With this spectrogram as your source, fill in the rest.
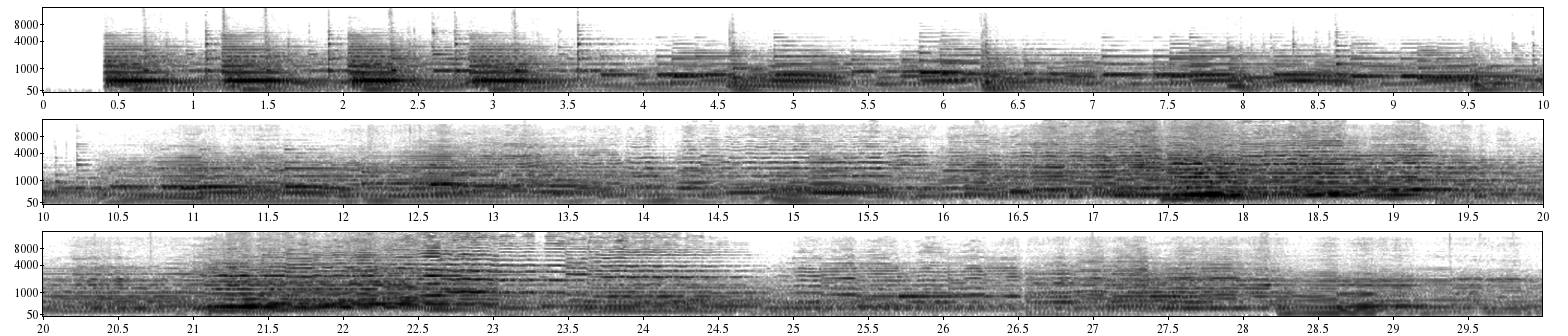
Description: Piano Quartet in A Minor, Vivo

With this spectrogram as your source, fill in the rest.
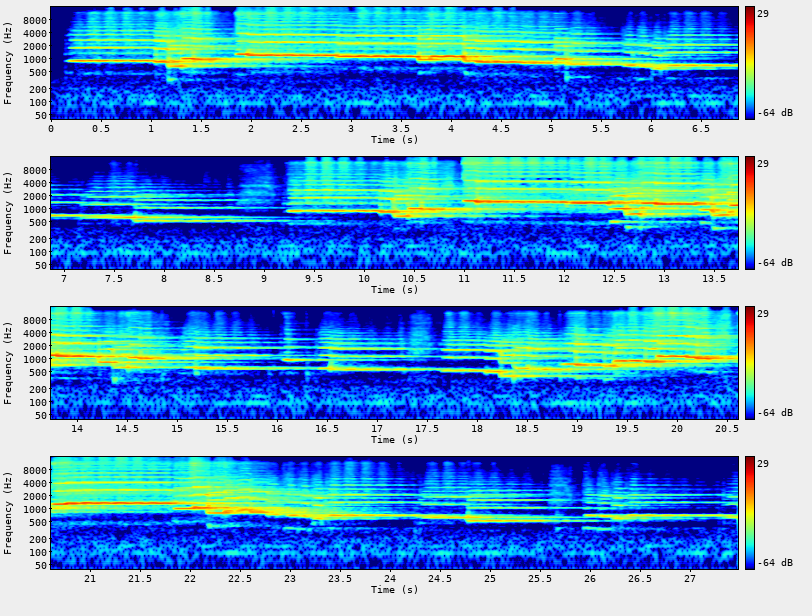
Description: Pieces For Flute Alone, Gemachlich, leight bewegt

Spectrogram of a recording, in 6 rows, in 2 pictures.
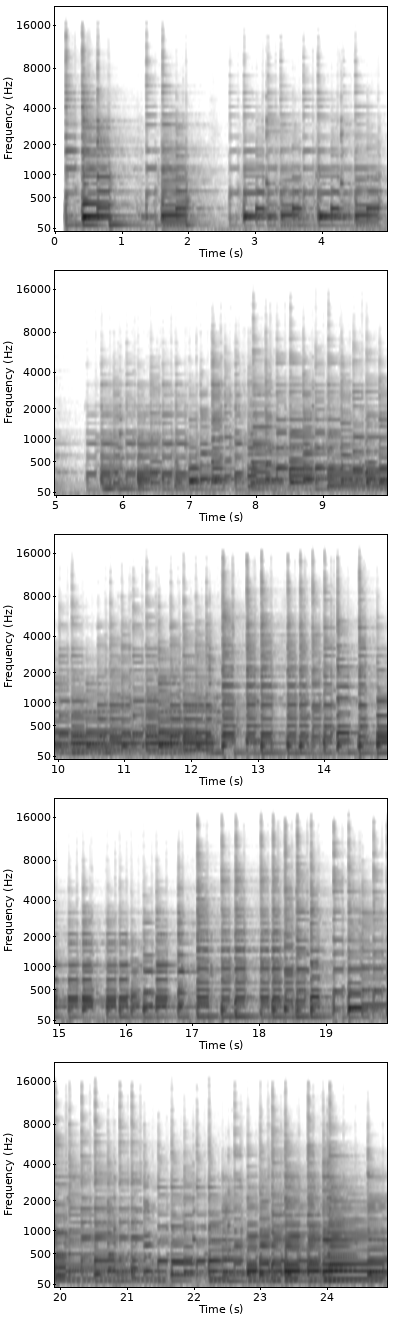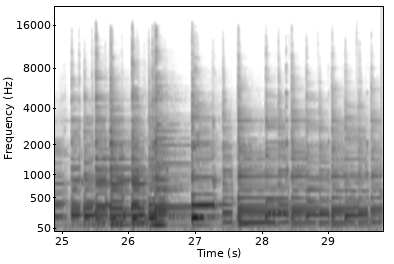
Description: Guitar; Castelnuovo-Tedesco; 24 Caprichos De Goya

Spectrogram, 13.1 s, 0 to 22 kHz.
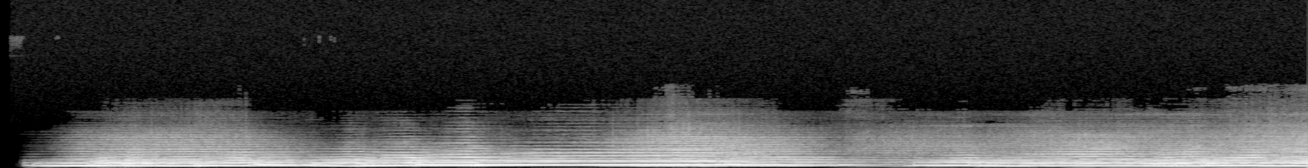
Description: Concerto for 2 Horns in E flat Major, Romanza

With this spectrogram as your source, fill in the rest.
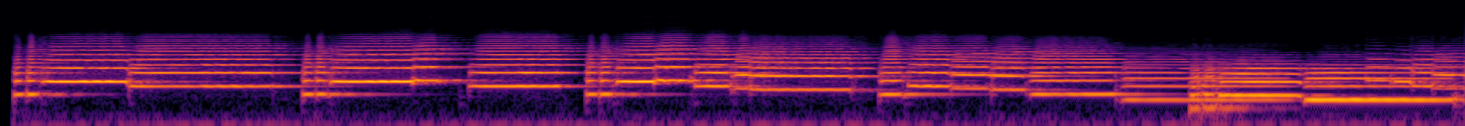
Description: Profiles for Tuba Quartet, Heroic

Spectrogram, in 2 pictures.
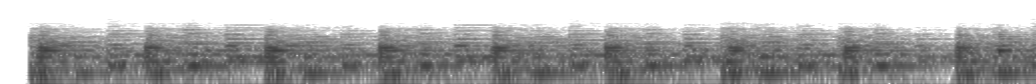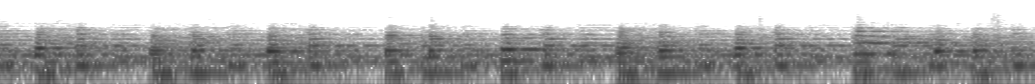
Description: Suite pour Basson, Scherzo

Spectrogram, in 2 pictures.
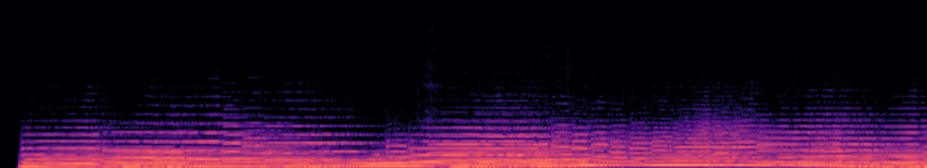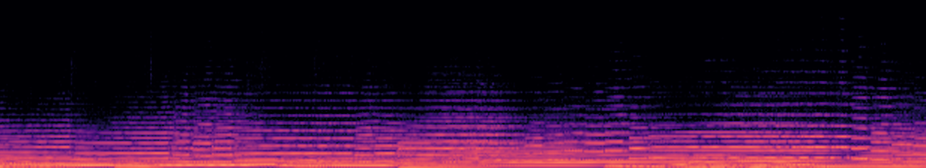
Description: Prelude, Brass Quintet; Atlantic Brass Quintet

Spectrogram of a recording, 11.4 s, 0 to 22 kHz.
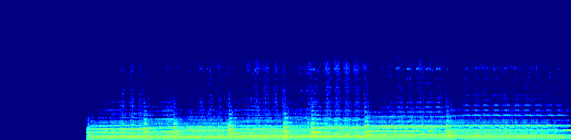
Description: Concerto For 23 Winds, Andante, Allegro

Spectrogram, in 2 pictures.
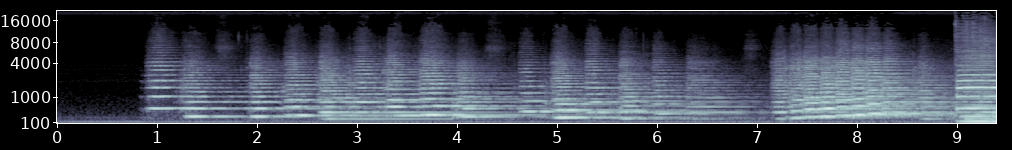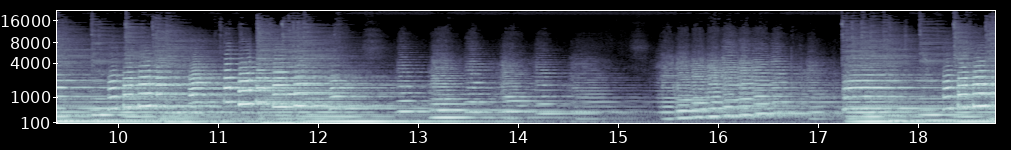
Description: Concerto In C Minor Andantee E Spiccato

